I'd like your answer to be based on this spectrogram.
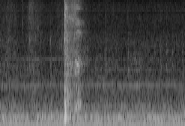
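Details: Hospitalized infant with pneumonia, on IV fluids and antibiotics and coughing a lot. One short, moist-sounding cough over a steady low hum.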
